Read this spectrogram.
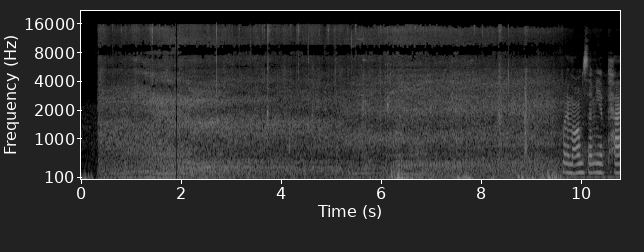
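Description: Footsteps tap on paving stones outdoors.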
